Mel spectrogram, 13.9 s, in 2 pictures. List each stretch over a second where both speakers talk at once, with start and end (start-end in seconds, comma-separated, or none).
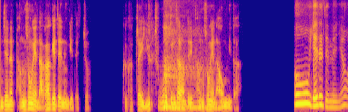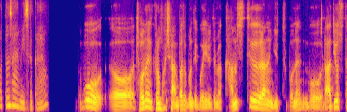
3.2-4.5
